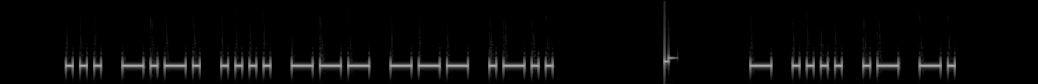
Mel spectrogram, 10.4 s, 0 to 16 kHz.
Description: Morse code, heard as a keyed tone, about 17 wpm, 700 Hz. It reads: SCHOOL THAN
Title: Sets of 2 Words - New Word Drill - 17wpm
